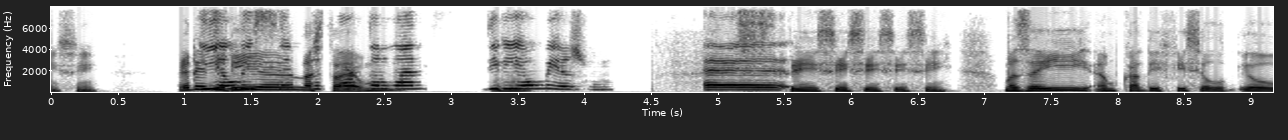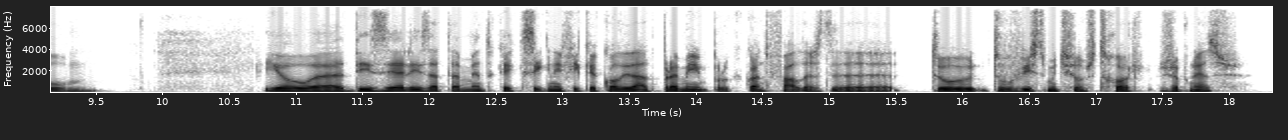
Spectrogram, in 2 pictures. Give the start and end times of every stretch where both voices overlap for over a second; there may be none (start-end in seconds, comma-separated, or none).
1.1-2.6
